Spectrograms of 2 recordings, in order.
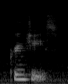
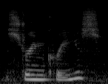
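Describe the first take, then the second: First: The second word begins with a 'ch' sound. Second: The second word begins with a 'cr' sound. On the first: The speaker calls it right. "it's actually cream cheese" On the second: The speaker calls it wrong. "I think it was stream crease"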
